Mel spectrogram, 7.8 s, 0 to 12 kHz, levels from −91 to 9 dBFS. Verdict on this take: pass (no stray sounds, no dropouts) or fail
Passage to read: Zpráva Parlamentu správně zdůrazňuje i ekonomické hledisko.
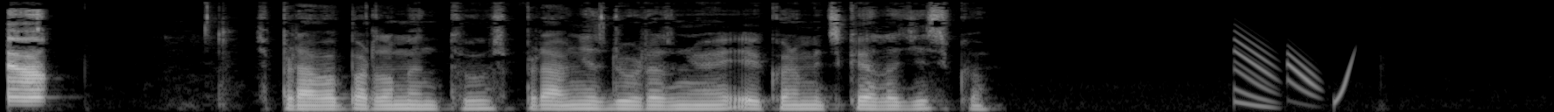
fail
